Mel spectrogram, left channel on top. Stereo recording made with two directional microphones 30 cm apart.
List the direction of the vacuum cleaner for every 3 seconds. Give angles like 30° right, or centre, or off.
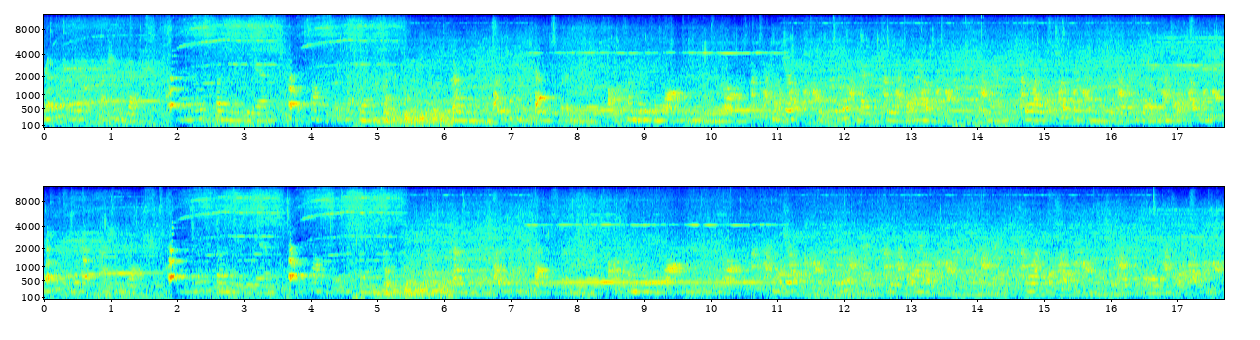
30° left, 20° right, 30° right, 10° left, 30° left, 30° left.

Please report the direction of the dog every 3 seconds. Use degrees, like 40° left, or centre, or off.
50° right, centre, 20° left, 30° left, 30° left, 30° left.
